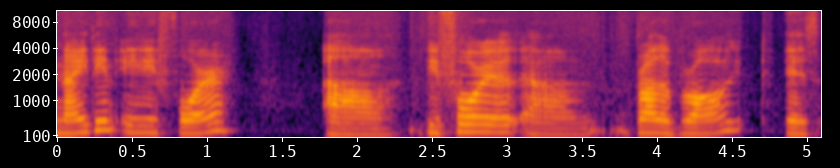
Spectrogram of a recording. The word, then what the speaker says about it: Brough: and uh in 1984 uh before um brother bro is how you say it uh he was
